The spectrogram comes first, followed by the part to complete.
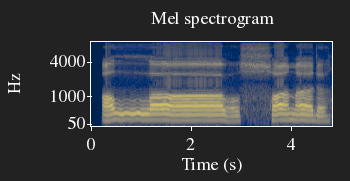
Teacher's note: اللہ کا نام موٹا ہوگا، صاد بھی موٹا پڑھیں گے اور دال پہ قلقلہ ہوگا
